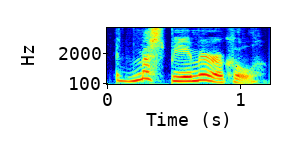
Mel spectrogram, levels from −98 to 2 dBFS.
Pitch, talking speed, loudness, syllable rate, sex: 240 Hz, 245 wpm, -14 LUFS, 6.5 syllables/s, female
